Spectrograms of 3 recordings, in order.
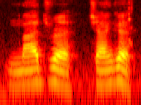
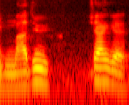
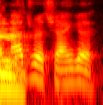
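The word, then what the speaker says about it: Madra Teanga: Taijan Ifigo, which is the standard dialect, it's Madra Changa, but I speak Ulster Irish, so we would say Madu Changa. That's how you say dog in Irish, in Ulster Irish. But yeah, Madra Changa is how you pronounce it.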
